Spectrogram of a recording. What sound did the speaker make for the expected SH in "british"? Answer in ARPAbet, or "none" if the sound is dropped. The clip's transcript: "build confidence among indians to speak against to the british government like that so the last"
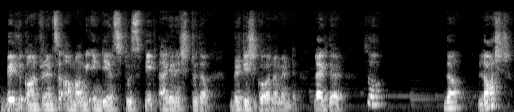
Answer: SH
